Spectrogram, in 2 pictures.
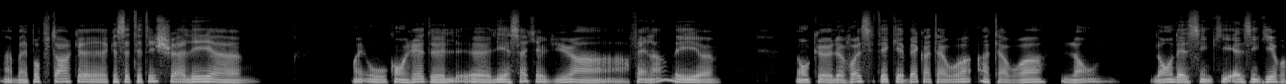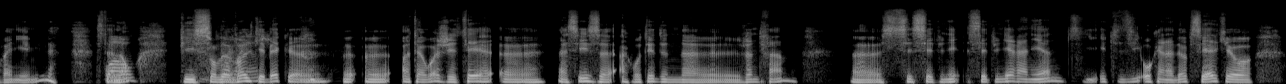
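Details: Adult woman who stutters and says she still stutters, speaking French; stuttering.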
